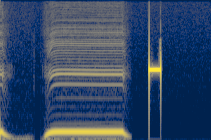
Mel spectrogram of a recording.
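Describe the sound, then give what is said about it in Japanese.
A mobile phone ringing with faint electronic tones: a low steady tone lasting under a second, then, after a short pause, one brief higher-pitched beep, with no voices. “あら、携帯が。”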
